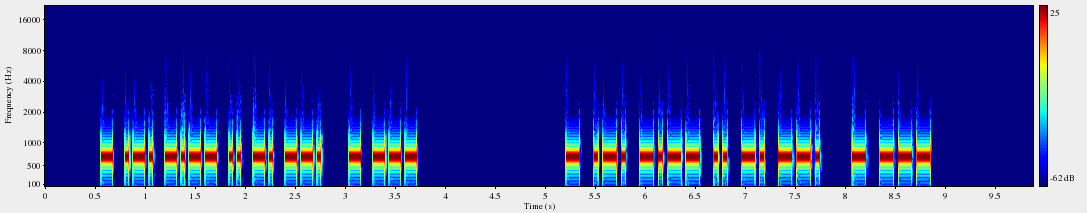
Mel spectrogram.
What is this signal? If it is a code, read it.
Morse code, heard as a keyed tone, about 30 wpm, 700 Hz. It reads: TRYING TO TRYING TO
